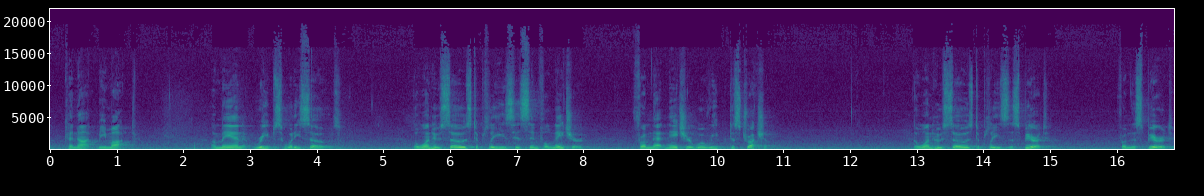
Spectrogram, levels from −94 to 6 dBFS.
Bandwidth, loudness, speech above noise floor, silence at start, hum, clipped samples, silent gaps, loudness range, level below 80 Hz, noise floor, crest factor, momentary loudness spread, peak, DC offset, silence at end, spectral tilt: 19 kHz; -33 LUFS; 21 dB; 0 s; none; under 0.1%; none; 4 LU; -60 dBFS; -53 dBFS; 20 dB; 23 LU; -14 dBFS; under 0.1%; 0 s; -5.5 dB/octave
